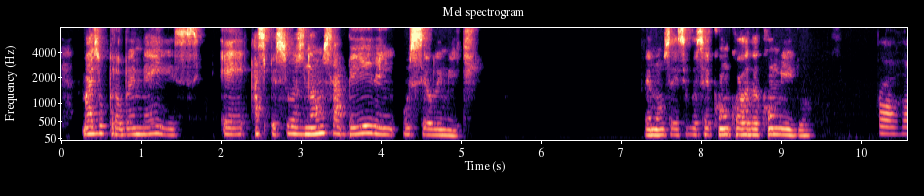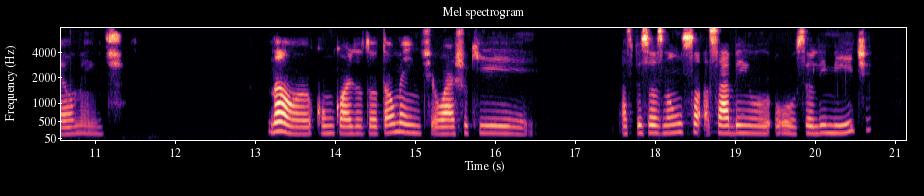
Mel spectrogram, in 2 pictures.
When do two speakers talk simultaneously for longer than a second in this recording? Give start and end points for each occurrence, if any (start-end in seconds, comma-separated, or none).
none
